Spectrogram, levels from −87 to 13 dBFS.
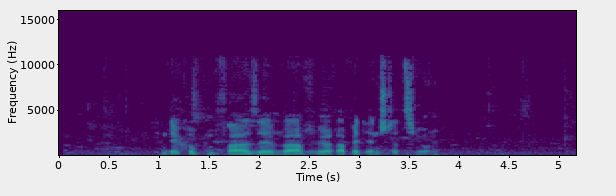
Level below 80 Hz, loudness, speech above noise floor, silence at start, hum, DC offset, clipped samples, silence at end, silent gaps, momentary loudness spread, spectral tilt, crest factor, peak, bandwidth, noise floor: -66 dBFS; -36 LUFS; 33 dB; 1 s; none; under 0.1%; under 0.1%; 1.4 s; none; 10 LU; -4 dB/octave; 20 dB; -18 dBFS; 11.5 kHz; -69 dBFS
